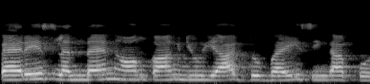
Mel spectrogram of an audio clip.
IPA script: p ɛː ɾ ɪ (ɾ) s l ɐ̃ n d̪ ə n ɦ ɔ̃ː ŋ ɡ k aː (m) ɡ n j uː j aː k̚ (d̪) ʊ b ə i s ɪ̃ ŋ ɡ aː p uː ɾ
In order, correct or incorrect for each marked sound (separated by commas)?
incorrect, incorrect, correct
